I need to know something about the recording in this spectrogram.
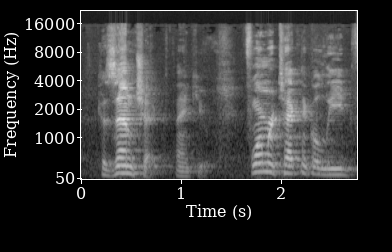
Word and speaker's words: Kozemczak: tell me if i get this wrong jason kosumchak kazemcek thank you former technical lead for twitter and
